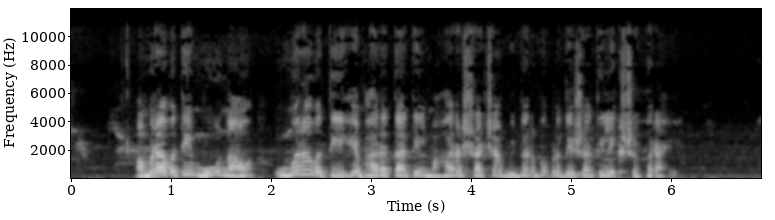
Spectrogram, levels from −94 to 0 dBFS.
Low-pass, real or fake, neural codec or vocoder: 10.8 kHz; real; none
